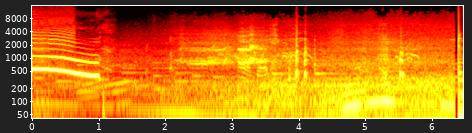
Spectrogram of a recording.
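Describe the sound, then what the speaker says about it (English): A Nissan S13 engine revs up and rises in pitch, then cuts off abruptly, followed by rumbling road and tire noise with a few faint knocks, loud and close. "that nice throttle blip"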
